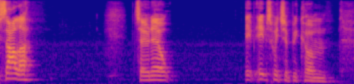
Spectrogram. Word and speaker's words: Salah: much Liverpool scor again it rhymes with Farah it's Moos Salah 2-0 ips switch have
